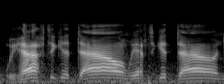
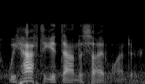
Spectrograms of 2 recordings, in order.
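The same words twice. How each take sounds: First: Husband mocks his wife's words, sneering; mocking repetition. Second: Said in the usual way. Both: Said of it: "You keep saying that".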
